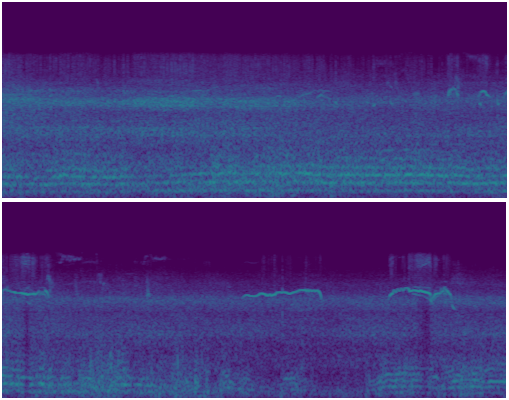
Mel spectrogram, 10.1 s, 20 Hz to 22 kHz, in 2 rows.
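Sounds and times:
eaglet high whistling calls: 4.4s - 6.7s, 7.4s - 9.7s.

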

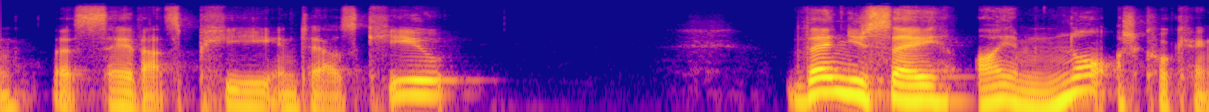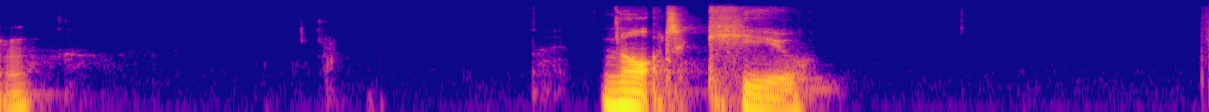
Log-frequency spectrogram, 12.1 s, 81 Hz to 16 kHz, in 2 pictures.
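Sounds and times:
man speaking: 0.0s - 2.4s, 3.9s - 6.3s, 9.0s - 10.2s.

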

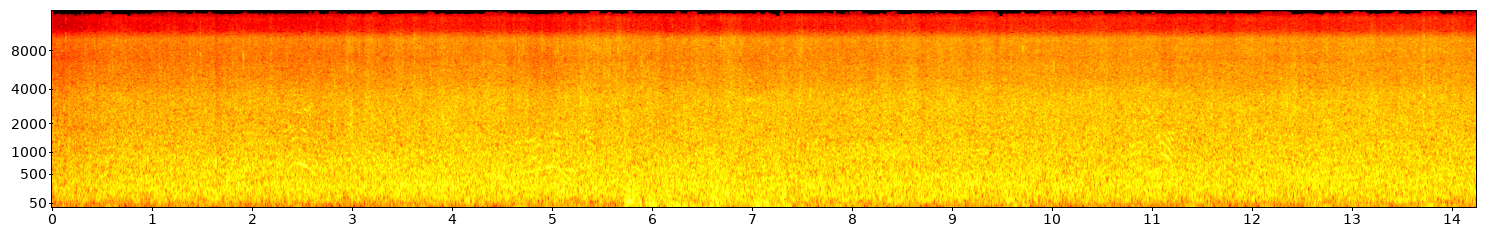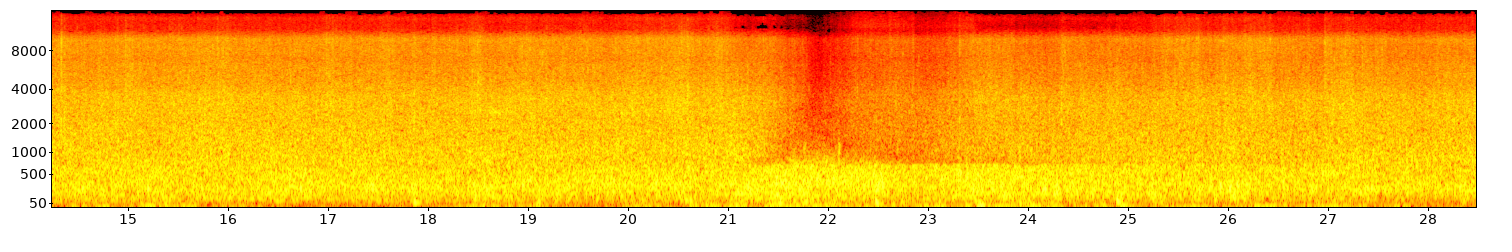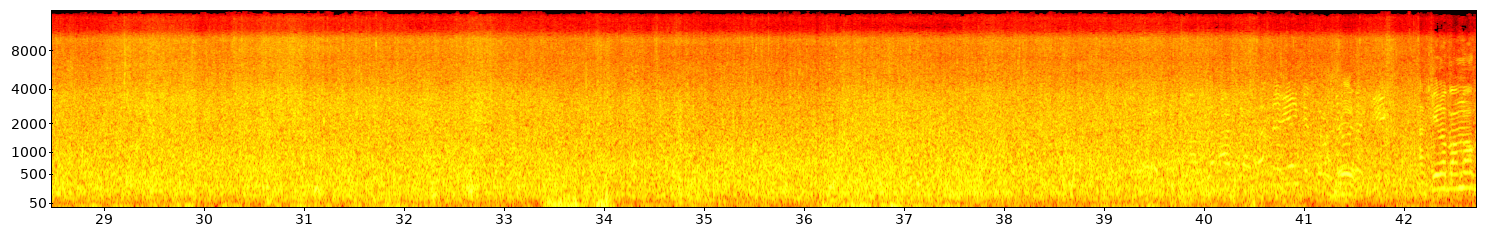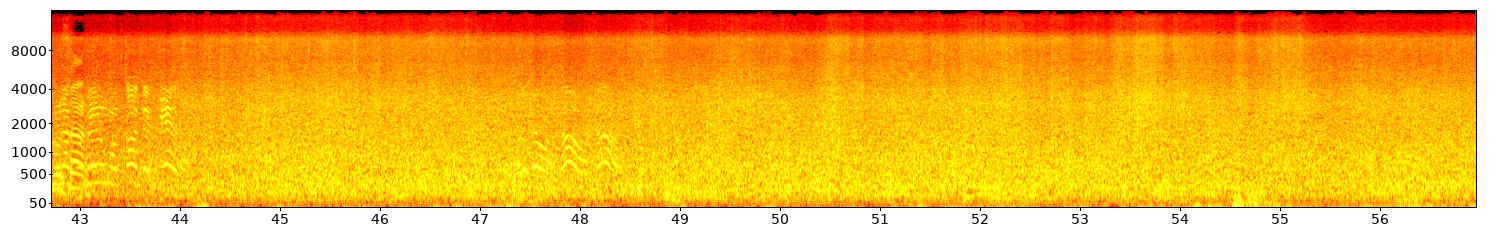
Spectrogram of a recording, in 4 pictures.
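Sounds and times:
river rapids rushing: 0.0s - 56.9s.

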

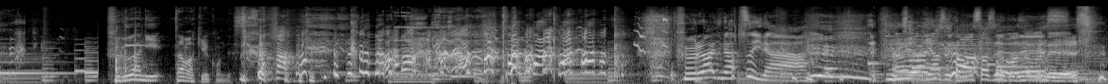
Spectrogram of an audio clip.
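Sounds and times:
background music: 0.0s - 1.1s, 3.0s - 11.0s
people laughing: 2.4s - 11.0s.

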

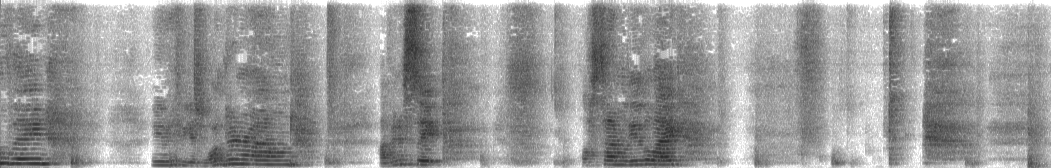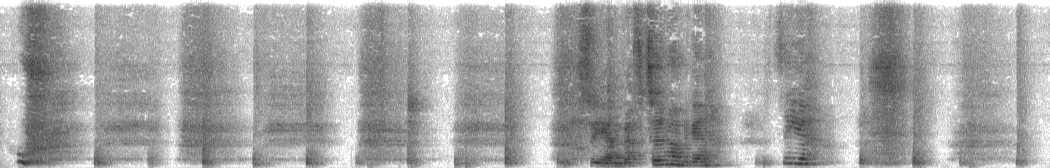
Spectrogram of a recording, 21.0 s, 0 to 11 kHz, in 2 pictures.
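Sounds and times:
woman speaking: 0.0s - 0.6s, 1.6s - 3.1s, 3.8s - 4.5s, 5.8s - 7.0s, 16.3s - 18.7s
woman breathing hard: 0.5s - 1.5s, 3.0s - 3.8s, 4.4s - 5.7s, 9.2s - 16.4s, 19.1s - 21.0s.

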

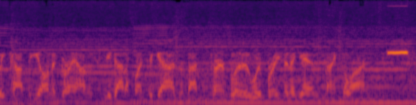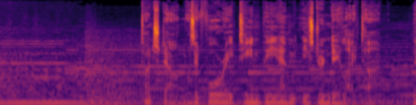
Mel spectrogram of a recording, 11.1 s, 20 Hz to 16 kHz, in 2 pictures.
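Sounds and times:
short high radio beep: 5.1s - 5.5s.

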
